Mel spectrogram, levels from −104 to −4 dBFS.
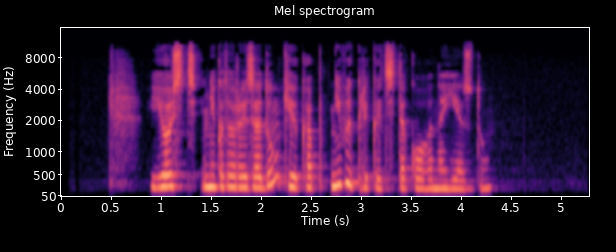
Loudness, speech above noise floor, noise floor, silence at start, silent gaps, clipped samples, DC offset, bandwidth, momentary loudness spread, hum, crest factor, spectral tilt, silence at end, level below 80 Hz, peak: -30 LUFS; 50 dB; -80 dBFS; 0.5 s; none; under 0.1%; under 0.1%; 11.5 kHz; 18 LU; none; 16 dB; -3 dB/octave; 1 s; -86 dBFS; -16 dBFS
